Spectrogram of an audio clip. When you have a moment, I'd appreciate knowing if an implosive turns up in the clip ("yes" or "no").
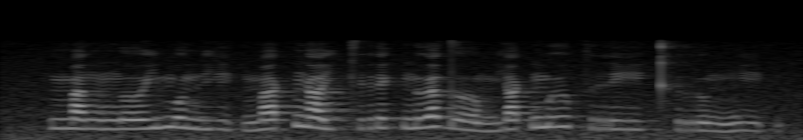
no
